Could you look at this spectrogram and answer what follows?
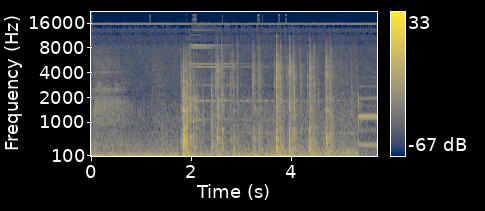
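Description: A telephone is dialed in a quiet room, with a short run of close clicks and taps followed by a faint electronic tone at the end, with no talk.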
